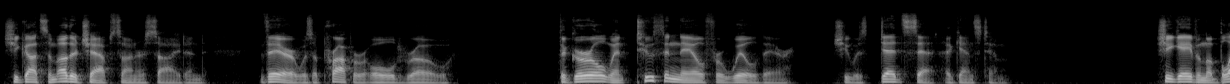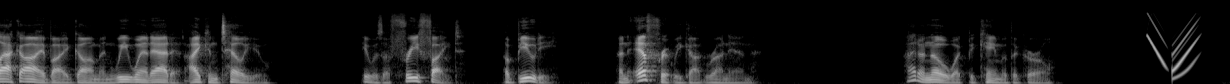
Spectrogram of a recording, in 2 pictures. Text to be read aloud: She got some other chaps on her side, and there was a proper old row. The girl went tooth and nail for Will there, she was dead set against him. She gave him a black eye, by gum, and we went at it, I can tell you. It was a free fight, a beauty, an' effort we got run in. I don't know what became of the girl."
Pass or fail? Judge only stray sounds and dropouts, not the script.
fail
